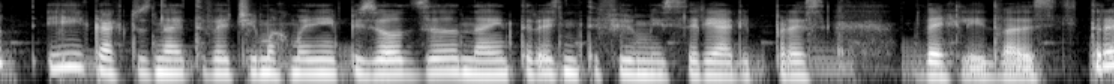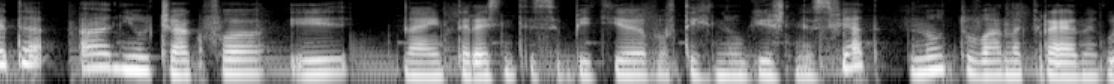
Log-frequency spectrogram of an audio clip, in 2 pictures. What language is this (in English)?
Bulgarian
